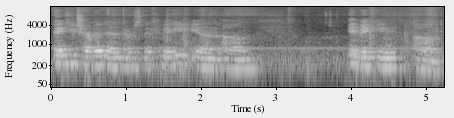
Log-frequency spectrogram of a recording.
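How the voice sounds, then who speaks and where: A woman's voice: fairly low pitch, normal speed, noisy background. Hesitant woman in her fifties testifying. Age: 50s. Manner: hesitant, many ums. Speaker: public testifier. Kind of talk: public testimony at a hearing. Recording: echoey hearing room from far off.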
